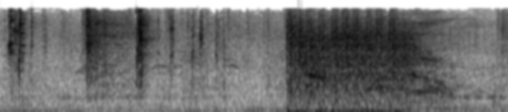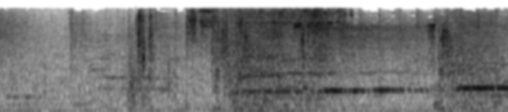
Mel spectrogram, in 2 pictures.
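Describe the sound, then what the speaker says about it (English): Rockets burst and roar amid heavy gunfire in the shooter game Bioshock Infinite, a loud sustained blast near the middle over a continuous crackling din of combat. "Whoa, rockets."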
